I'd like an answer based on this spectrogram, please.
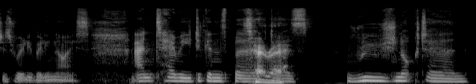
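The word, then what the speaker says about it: Terry de Gunzburg: really really nice and Terry denburg has Rouge nocturn ter you got to say it like that ter ter ter gunsburg um there's a it's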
